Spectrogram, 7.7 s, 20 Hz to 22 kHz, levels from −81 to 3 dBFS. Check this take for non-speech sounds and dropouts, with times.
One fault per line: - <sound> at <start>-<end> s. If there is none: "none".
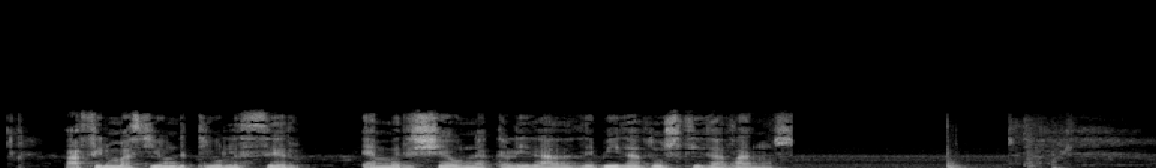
- thud at 6.3-6.7 s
